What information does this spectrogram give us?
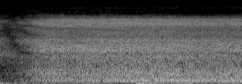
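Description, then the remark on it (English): Steady brown noise plays through a speaker, fading in quickly and then holding as a constant, even rush like surf, with no voices or other sounds. “Here's brown noise.”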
